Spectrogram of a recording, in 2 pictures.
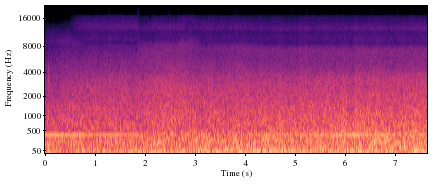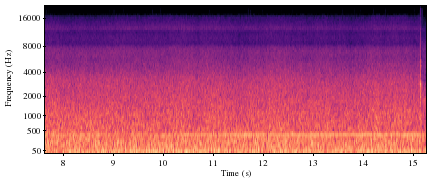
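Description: Large volume of water rushing below the Amaravathi dam, a loud, steady broadband roar that holds unbroken throughout with a faint constant hum over it.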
